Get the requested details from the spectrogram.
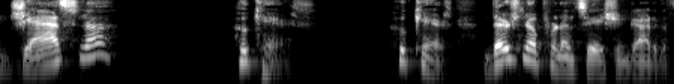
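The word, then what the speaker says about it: Jasnah: Just like if I say Jasna, who cares? Who cares? There's no pronunciation guide to the front of that book. It's Jasna.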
